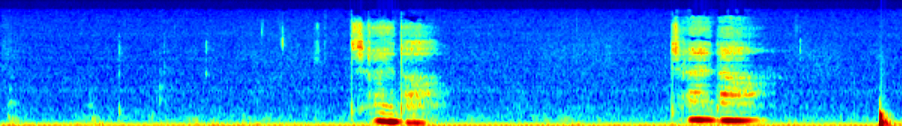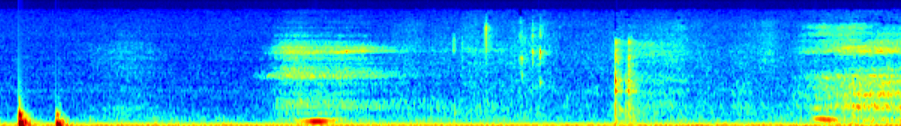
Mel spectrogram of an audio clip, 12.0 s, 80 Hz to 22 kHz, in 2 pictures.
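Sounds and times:
low steady hum: 0:00.0 - 0:12.0
speech: 0:02.4 - 0:03.0, 0:04.6 - 0:05.2, 0:05.8 - 0:06.5
knocking on a door: 0:05.8 - 0:06.6.

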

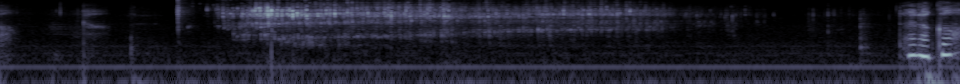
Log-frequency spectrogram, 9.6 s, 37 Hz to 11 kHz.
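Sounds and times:
water poured into a glass: 0:02.1 - 0:07.6.

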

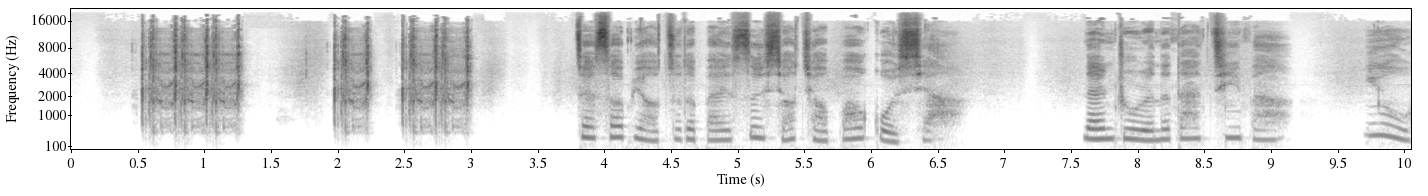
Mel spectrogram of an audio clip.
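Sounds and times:
camera shutter clicks as photos are taken: 0:00.5 - 0:03.0
speech: 0:03.8 - 0:06.7, 0:07.6 - 0:10.0.

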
